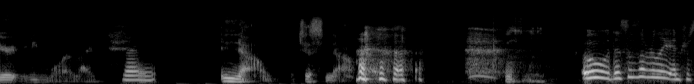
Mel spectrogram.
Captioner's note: chuckles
